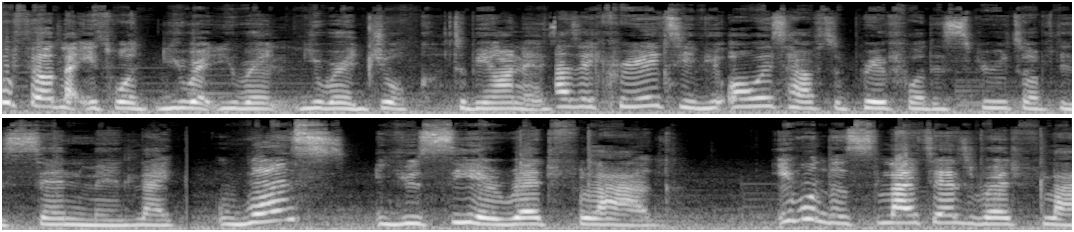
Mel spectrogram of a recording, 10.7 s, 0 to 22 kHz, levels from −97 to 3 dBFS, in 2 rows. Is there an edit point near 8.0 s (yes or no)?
no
